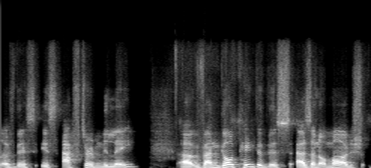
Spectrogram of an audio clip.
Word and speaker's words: Van Gogh: There are many, by the way, pronunciations. I only found out recently for Van Gogh. We've all heard the Van Gogh American pronunciation. I've also heard, apparently, the very strict Dutch pronunciation is more like Van Gogh. But I'll stick with the Van Gogh for now. It makes it a little bit easier.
